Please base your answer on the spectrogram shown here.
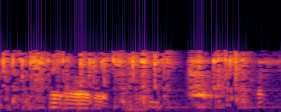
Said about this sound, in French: Il appuie sur le clavier. On entend un clavier qui... Ah oui, je note le résumé. Je savais pas que vous entendiez. On entend que ça, même.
